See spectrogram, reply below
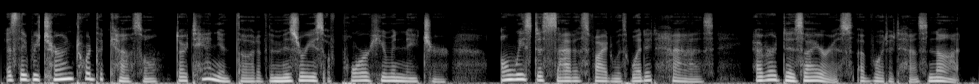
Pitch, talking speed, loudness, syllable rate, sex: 165 Hz, 170 wpm, -17 LUFS, 5.4 syllables/s, female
